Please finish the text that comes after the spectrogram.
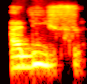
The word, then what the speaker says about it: Alice: I know we say Alice in English, but this word in French is pronounced as Alise.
